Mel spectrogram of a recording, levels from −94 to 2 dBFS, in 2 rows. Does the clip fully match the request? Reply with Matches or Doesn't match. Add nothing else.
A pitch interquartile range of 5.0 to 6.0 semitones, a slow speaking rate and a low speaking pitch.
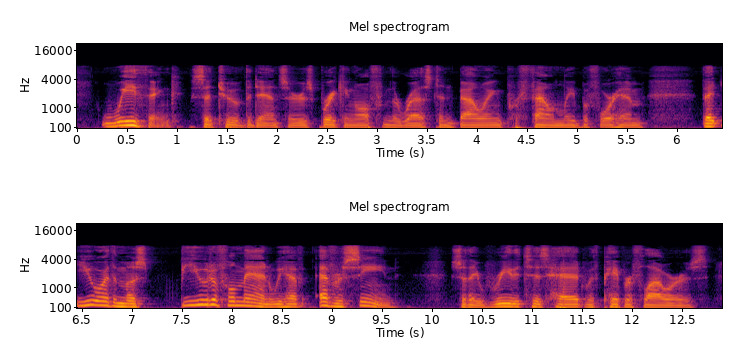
Doesn't match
